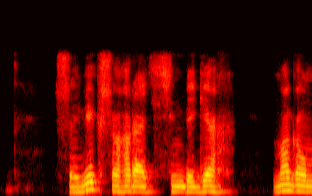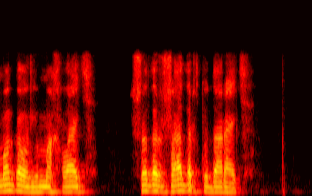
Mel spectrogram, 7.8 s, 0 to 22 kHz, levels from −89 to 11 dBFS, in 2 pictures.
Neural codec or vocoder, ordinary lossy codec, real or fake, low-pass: none; Opus, 16 kbps; real; 7.2 kHz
